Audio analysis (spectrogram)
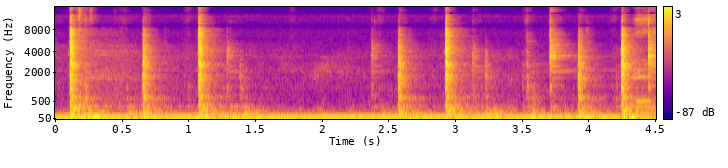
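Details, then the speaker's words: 1961 Ford F100 rear differential with heavy slop, before fitting new side gears, spider gears and pin: sharp, heavy metallic clunks over a low hum, loud when shifting, going reverse to forward or tapping the gas; source still unconfirmed. "awful clicking noise inside of there too and that noise is very loud when you're shifting gears or when you're going from reverse to forwards or when you're just um tapping the the gas pedal and it takes up the slack it's like a heavy metallic Clank inside the rear end"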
